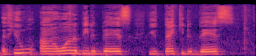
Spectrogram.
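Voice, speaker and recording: Here a man talks at a moderate pace in a high pitch with a dark, mellow tone. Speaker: YouTuber giving card game advice. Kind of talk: casual vlog talk. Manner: halting, many fillers.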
